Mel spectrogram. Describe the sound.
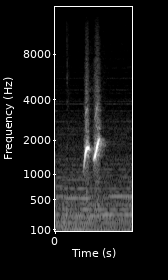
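A person gives two short, sharp whistles in quick succession, the second rising slightly, calling dogs, loud with a quiet background and no talking.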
